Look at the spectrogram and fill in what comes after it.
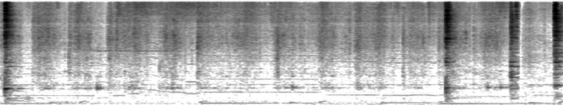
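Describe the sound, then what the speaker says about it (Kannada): Brinjal dry-roasting in a pan on a low flame, a soft continuous sizzle broken by repeated scraping stirs and metallic clinks of a spoon against the pan. "ಬದನೆಕಾಯಿನೂ ಅಷ್ಟೇ ಬಗೆಯಲ್ಲಿ ಸಣ್ಣ ಉರಿಲಿ ಹುರಿಬೇಕು"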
